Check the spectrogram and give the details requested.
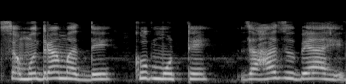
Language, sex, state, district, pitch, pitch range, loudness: Marathi, female, Maharashtra, Sindhudurg, 255 Hz, 245-270 Hz, -20 LUFS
